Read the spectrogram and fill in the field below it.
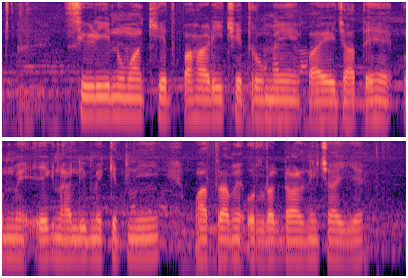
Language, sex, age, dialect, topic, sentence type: Hindi, male, 18-24, Garhwali, agriculture, question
